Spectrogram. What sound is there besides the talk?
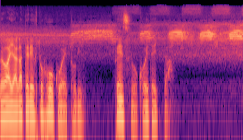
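cicadas buzzing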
